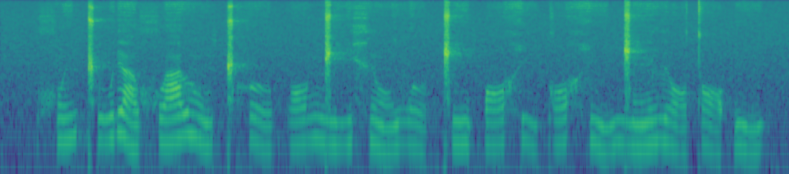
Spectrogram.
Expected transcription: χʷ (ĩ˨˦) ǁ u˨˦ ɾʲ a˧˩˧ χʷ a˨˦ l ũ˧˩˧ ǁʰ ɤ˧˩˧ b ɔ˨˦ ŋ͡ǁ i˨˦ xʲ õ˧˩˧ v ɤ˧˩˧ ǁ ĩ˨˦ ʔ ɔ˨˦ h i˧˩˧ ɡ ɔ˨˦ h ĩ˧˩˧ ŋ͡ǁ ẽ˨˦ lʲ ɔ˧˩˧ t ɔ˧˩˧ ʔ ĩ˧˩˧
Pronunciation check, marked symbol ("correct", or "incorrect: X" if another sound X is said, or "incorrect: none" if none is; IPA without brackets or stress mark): correct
